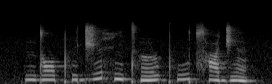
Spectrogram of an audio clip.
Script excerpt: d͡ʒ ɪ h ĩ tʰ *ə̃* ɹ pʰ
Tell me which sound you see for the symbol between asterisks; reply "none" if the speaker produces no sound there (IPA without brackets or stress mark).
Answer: ə̃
